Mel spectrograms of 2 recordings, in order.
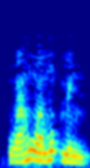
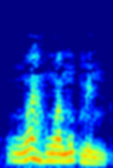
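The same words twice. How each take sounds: First: Said in the usual way. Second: وهو as "wahwa", no vowel on the ha; silent-vowel ha. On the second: Shown as a demonstration. Teacher repeating it in Qalun's reading, وهو with sukun on ha. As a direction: run the h of وهو straight into wa. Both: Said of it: "بالإسكان أيضًا".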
